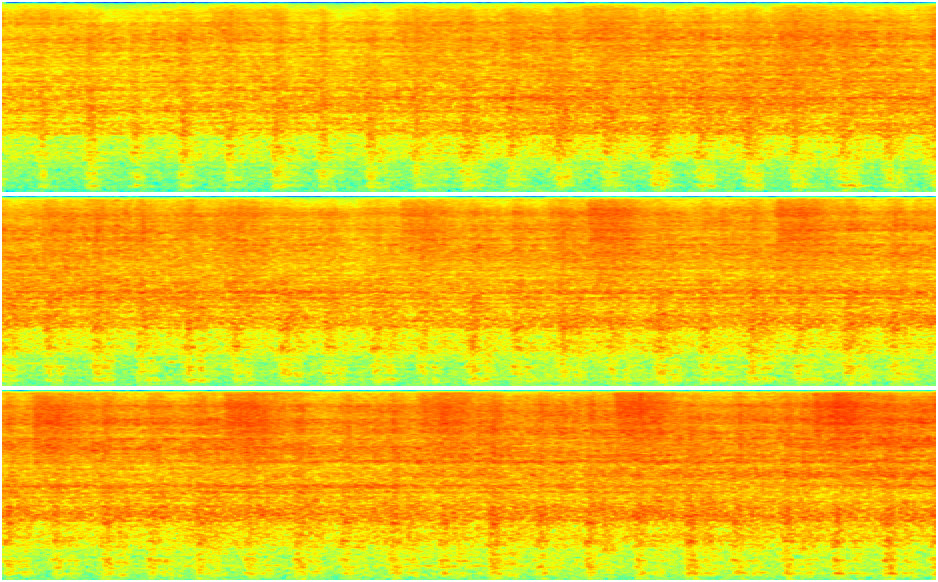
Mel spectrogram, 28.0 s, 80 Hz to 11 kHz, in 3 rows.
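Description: USATC S160 2-8-0 steam locomotive working slowly with its cylinder drain cocks open: a steady hiss of steam with regular pulses. It grows louder towards the end as the engine comes closer.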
